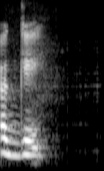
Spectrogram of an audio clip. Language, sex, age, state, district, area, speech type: Punjabi, female, 30-45, Punjab, Shaheed Bhagat Singh Nagar, urban, read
